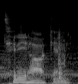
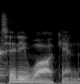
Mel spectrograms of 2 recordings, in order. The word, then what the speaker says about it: Teotihuacan: Last up for this half is liquid mercury in Titihakan. And don't even get mad at me if I say this wrong, because I got Google Translate right here telling me this is how it's said. Titihakan.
